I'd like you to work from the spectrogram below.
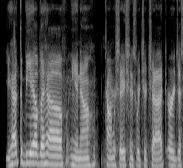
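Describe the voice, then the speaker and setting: A man with a Texan accent talks at a fairly quick pace in a bright, sharp tone with fairly even intonation, the sound dry and close with no echo. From Texas. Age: 20s. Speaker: office worker and writer. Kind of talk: casual chat. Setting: online voice or video call.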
